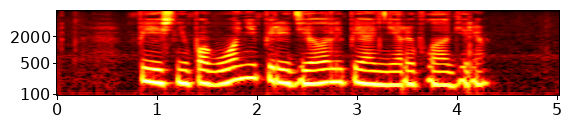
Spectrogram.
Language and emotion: Russian, neutral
